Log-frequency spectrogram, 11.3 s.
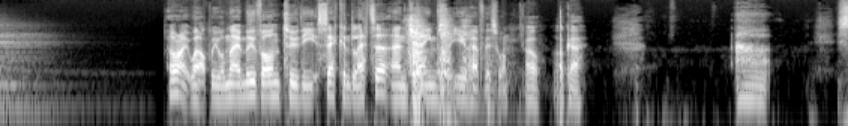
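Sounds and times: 
speech: 0:02.2 - 0:07.8, 0:09.8 - 0:10.3
person blowing nose: 0:05.4 - 0:06.4.

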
